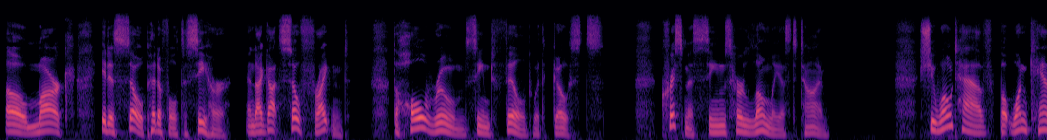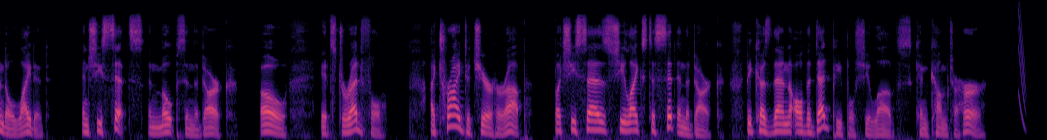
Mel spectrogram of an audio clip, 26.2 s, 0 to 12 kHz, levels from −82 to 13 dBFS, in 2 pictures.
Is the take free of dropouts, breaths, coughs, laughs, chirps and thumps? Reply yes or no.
no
